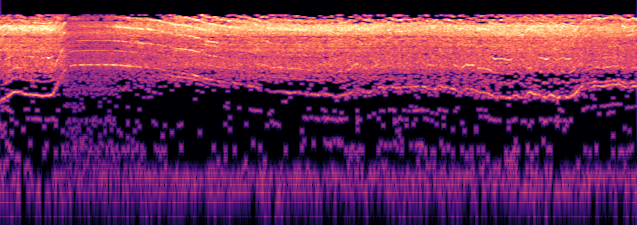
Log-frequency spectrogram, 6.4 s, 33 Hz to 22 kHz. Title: How is the 1:2 air motor Dental Handpiece working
